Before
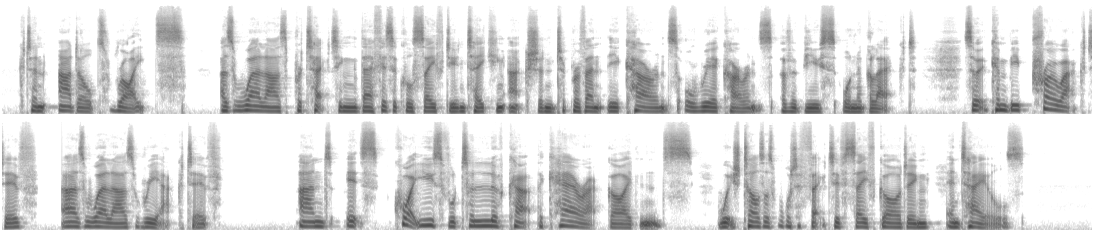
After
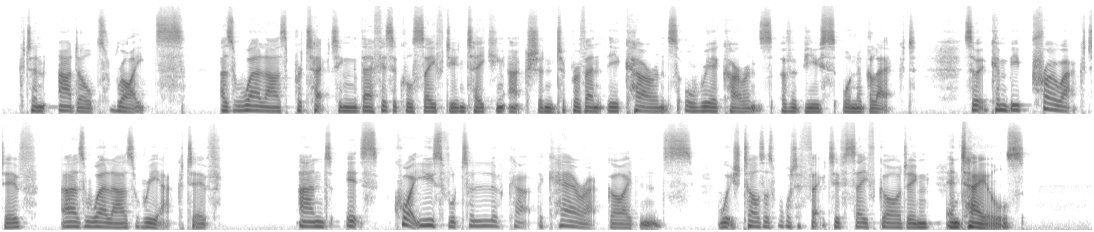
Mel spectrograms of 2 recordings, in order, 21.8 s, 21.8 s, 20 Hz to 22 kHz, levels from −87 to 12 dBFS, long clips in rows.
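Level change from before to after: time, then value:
0:15.24 −6.5 dB
0:15.96 −18 dB
0:16.54 −8.5 dB
0:19.84 −8.5 dB
0:20.63 +2 dB

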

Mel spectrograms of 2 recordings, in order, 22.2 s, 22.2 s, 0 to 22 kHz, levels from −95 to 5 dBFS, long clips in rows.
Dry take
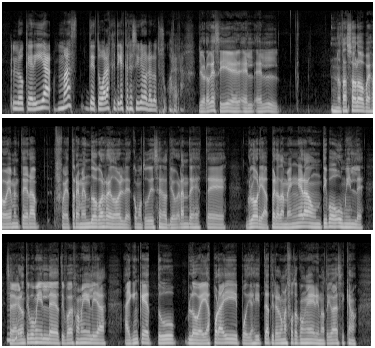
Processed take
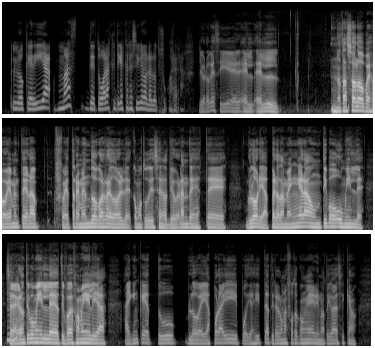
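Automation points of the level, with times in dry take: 0:04.54 −19 dB
0:04.95 −9 dB
0:05.34 −1 dB
0:16.57 −1 dB
0:17.52 −14 dB

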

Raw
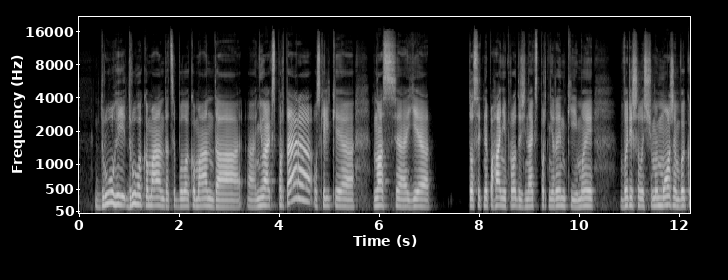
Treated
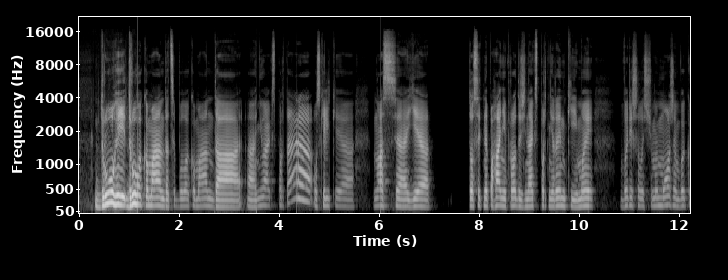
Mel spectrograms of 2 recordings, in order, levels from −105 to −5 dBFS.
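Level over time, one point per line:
+5.5 dB
from 0:01.17 −3 dB
from 0:01.89 −12 dB
from 0:02.71 −4 dB
from 0:03.55 −17 dB
from 0:04.35 −7.5 dB
from 0:05.01 −18 dB
from 0:06.03 −6.5 dB
from 0:10.20 −15 dB

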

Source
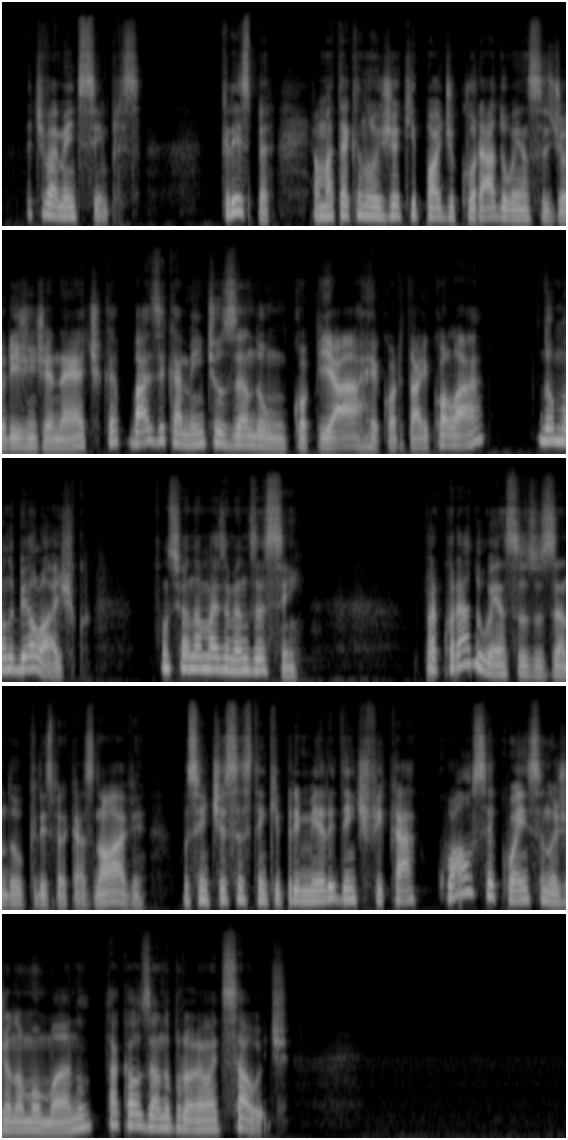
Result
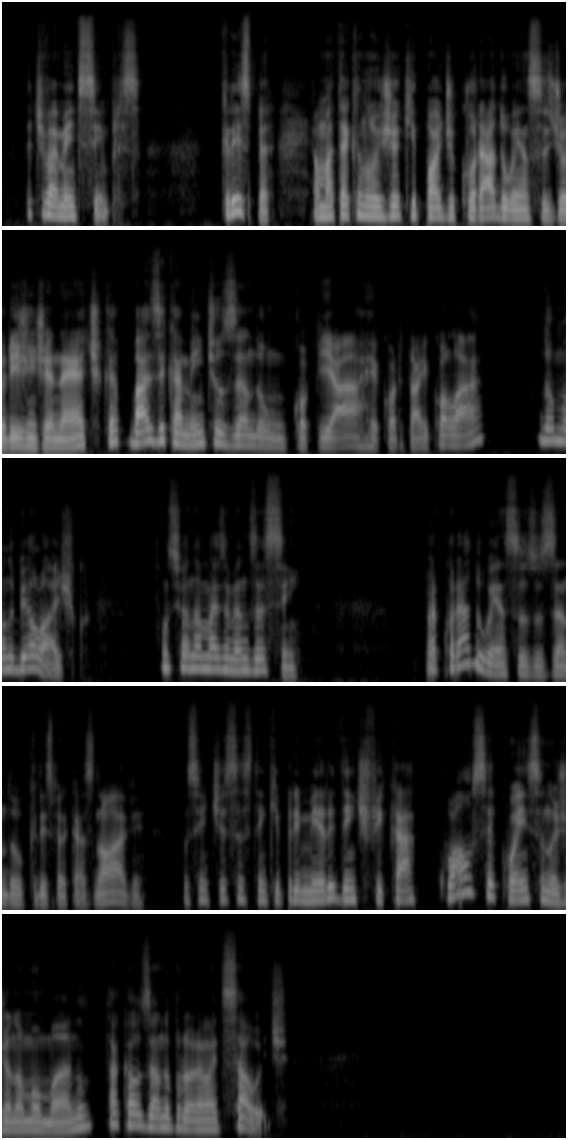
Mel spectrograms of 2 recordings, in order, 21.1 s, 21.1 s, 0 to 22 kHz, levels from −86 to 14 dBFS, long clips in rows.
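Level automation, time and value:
0:05.43 −4 dB
0:06.13 −12.5 dB
0:13.05 −12.5 dB
0:14.25 −19.5 dB
0:15.06 −11 dB

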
